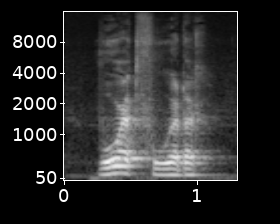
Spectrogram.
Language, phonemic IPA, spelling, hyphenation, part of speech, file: Dutch, /ˈʋoːrtˌvur.dər/, woordvoerder, woord‧voer‧der, noun, Nl-woordvoerder.ogg
- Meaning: spokesman or spokesperson (male or unspecified)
